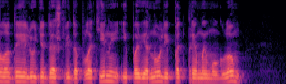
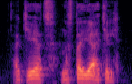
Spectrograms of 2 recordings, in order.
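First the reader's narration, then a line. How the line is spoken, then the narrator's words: Muttering to himself. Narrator (Russian): ворчал про себя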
